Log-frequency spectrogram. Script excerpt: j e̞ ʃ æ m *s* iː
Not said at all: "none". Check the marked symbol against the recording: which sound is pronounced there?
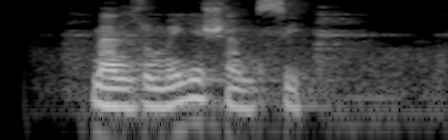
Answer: s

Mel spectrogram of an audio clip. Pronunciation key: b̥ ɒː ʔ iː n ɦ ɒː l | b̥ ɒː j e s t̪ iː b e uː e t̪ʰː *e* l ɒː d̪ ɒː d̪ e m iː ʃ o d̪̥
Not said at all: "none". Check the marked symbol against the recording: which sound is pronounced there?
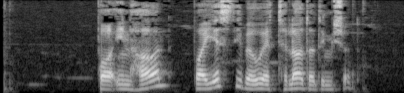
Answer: e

